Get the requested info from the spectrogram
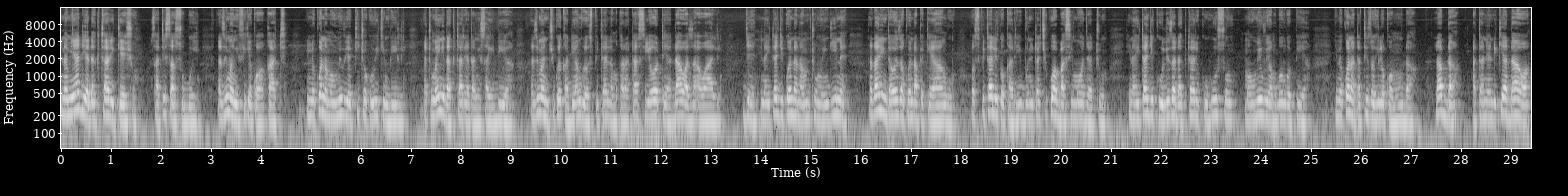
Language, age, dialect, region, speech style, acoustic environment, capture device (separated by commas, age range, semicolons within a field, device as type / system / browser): Swahili, 25-34, Kenya - Nairobi Sheng-influenced, Kenya, focused; relaxed, nature; appliances, desktop / Windows / Chrome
